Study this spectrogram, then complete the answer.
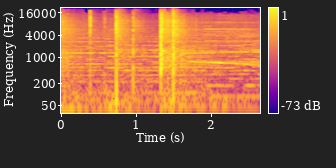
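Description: Firecrackers and fireworks go off at a Diwali celebration by BSF soldiers on the Jammu-Kashmir international border: a scatter of sharp, separate bangs, about six in under three seconds, with a soft hiss underneath.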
